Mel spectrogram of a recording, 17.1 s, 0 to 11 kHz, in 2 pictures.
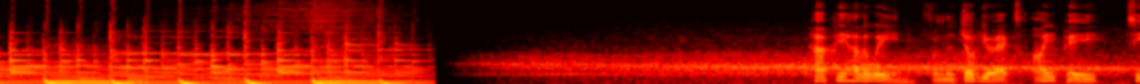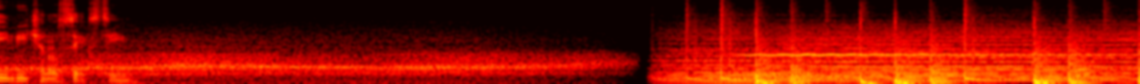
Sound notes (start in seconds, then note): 10.9 wind whooshing; 13.4 eerie music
